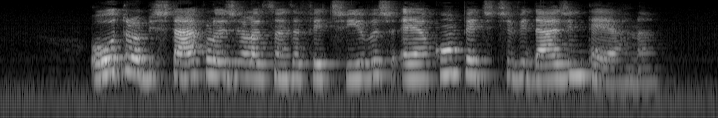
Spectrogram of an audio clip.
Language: Portuguese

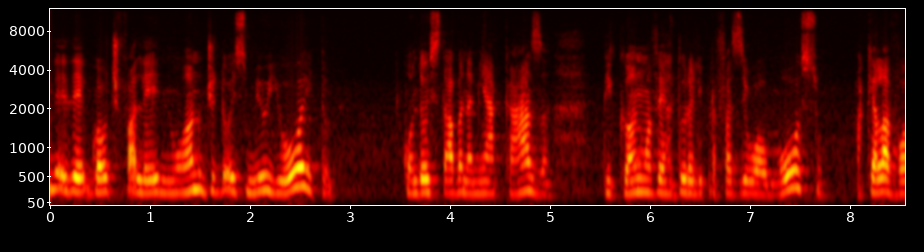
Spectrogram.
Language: Portuguese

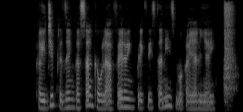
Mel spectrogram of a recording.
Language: Esperanto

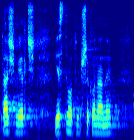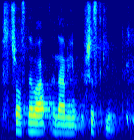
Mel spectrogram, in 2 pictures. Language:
Polish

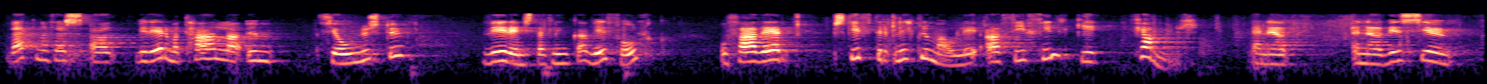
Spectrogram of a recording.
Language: Icelandic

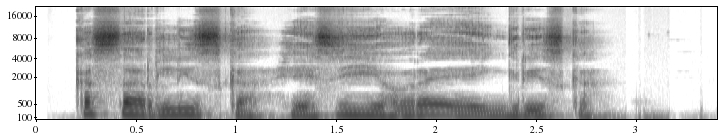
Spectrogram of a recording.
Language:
Somali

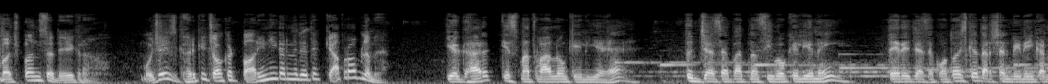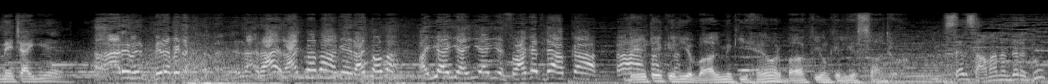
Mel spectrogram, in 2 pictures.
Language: Hindi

